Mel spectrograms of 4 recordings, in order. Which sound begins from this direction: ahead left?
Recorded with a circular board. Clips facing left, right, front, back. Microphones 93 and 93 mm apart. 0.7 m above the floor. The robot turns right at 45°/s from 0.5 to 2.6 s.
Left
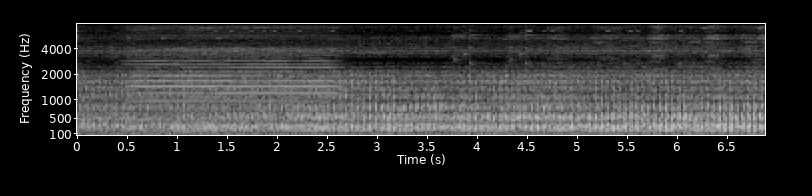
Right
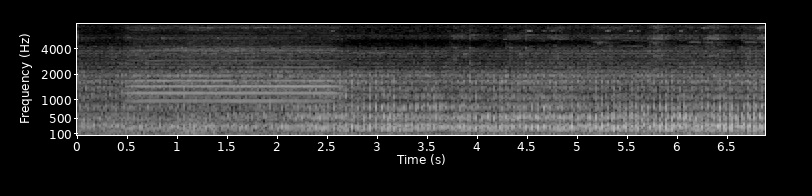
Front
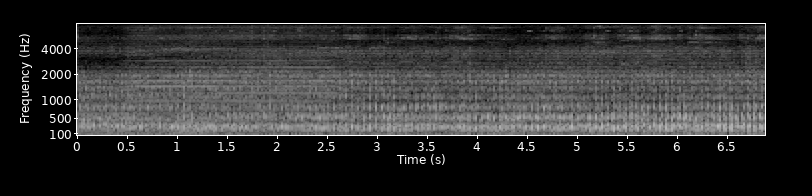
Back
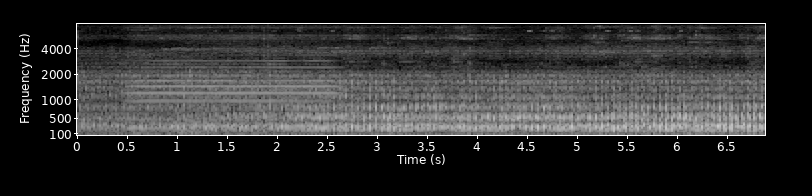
A helicopter, at 0.0 s.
